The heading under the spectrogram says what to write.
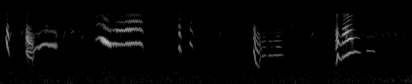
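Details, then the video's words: Common linnet decoy bird singing live in its own style: sparse phrases of wavering nasal whistles and sharp downslurred notes separated by short pauses. "Canto del Pardillo. Dos pájaros de reclamo"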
